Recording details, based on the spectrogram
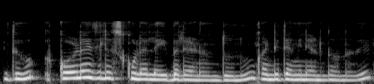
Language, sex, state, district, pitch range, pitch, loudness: Malayalam, female, Kerala, Kozhikode, 210-275 Hz, 235 Hz, -13 LUFS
